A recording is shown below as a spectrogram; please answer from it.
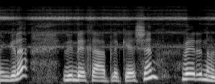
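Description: A woman's voice speaking, explaining in a classroom manner.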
